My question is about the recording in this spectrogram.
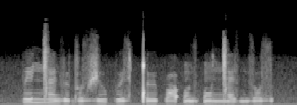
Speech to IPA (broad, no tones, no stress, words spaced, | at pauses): peŋ͡ǀæ̃z ɯdozʒɯpøz ǃøpɑ ʔõzʔõŋ͡ǀæznzoz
